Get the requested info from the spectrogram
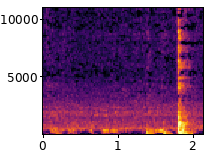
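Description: An aluminium pressure cooker clanks once, sharply and loudly, near the end, after faint handling sounds.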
